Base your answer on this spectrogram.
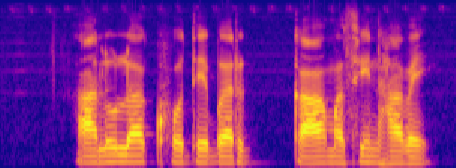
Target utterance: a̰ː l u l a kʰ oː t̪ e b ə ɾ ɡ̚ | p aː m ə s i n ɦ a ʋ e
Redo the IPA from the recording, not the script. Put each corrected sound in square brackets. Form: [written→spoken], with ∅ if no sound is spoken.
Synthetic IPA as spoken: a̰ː l u l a kʰ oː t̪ e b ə ɾ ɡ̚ | [p→k] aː m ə s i n ɦ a ʋ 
